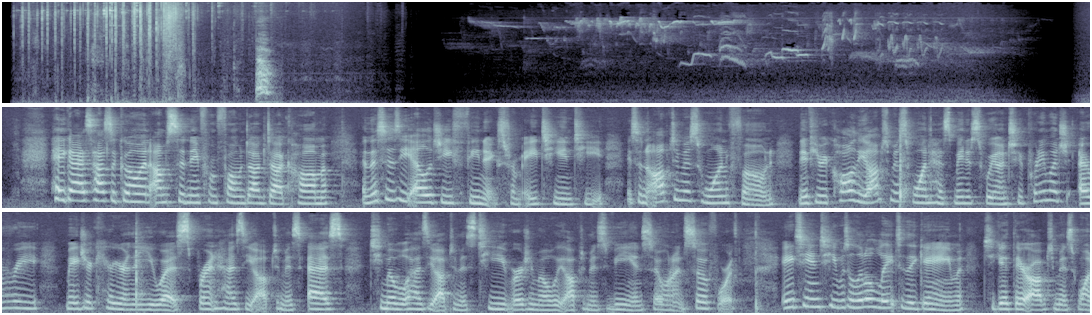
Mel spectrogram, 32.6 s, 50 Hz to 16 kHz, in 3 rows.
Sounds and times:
Outside, rural or natural: 0.1s - 10.4s
Chirp, tweet: 4.5s - 10.4s.

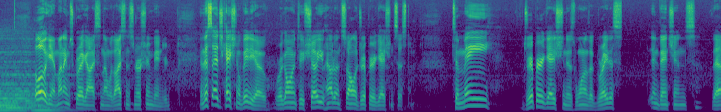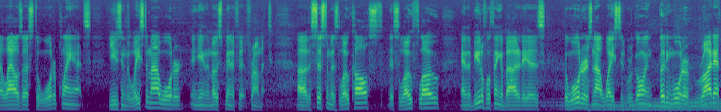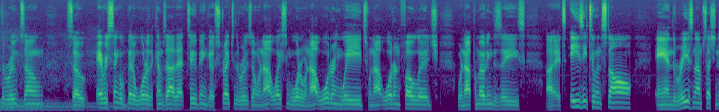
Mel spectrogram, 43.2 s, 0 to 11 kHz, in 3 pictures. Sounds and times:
Speech: 0.6s - 3.4s, 4.0s - 8.3s, 9.0s - 43.2s.

